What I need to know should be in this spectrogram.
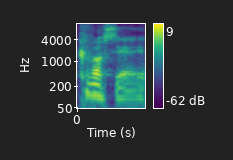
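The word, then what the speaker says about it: Courvoisier: it's Kvossier, no? – Yeah, it's Kvossier, yeah.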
